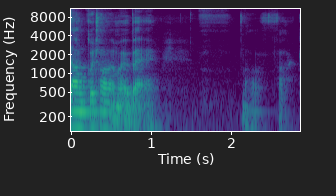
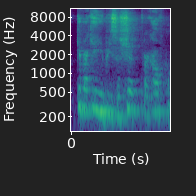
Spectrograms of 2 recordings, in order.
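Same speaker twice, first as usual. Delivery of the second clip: mock angry yell; 10 semitones higher, faster than usual. Acted chase and quarrel.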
